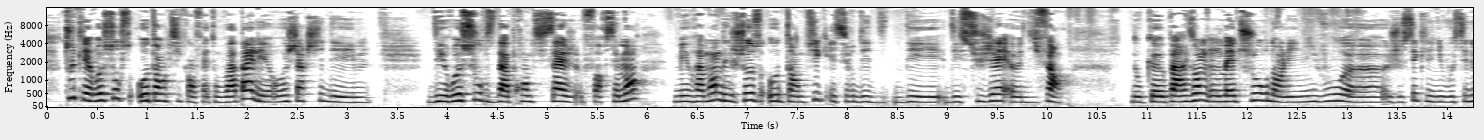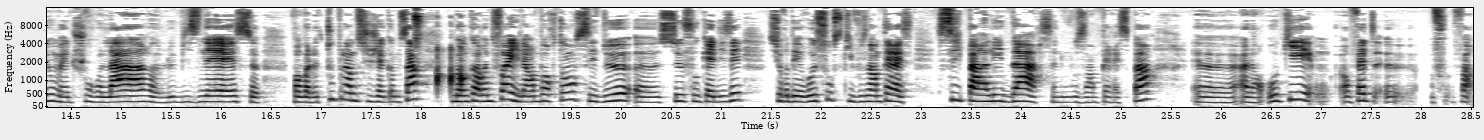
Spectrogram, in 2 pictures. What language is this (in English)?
French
